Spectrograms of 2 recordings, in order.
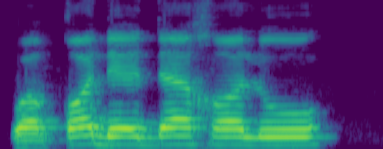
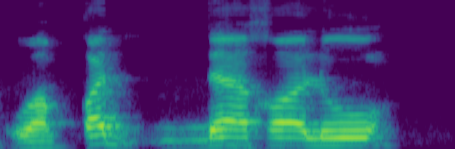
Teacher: Yang pertama qalqalah waqad dakhalu. Yang kedua tidak qalqalah waqad dakhalu.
